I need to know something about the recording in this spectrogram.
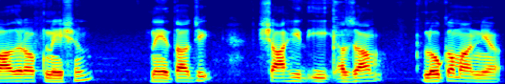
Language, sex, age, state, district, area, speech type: Telugu, male, 30-45, Telangana, Adilabad, rural, spontaneous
